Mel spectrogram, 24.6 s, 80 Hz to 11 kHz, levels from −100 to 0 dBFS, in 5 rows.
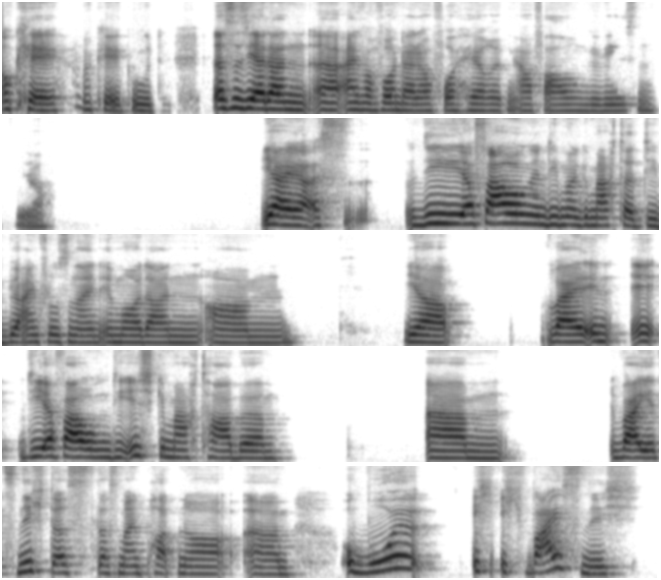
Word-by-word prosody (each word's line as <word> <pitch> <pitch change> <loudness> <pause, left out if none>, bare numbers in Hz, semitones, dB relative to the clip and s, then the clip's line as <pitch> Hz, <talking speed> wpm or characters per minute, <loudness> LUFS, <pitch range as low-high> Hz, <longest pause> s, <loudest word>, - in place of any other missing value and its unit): Okay, 190 -5 -1
okay, 215 -4 -6
gut. 180 0 -6 0.4
Das 255 +1 +3
ist 260 -1 +4
ja 240 -2 +10
dann, 220 -3 +4
äh, - - -12
einfach 210 -1 -2
von 200 0 -1
deiner 185 -1 -4
vorherigen 185 0 -7
Erfahrung 185 0 -9
gewesen, 180 +1 -11
ja. 95 0 -13 1.6
Ja, 250 -3 +8
ja, 225 -2 +4
es 225 - -11 0.4
die 275 +4 +3
Erfahrungen, 275 -1 +7
die 245 - 0
man 235 -1 -1
gemacht 220 0 -3
hat, 205 -2 -2
die 205 - -2
beeinflussen 205 +1 -5
einen 190 0 -6
immer 200 -1 -4
dann, 190 -1 -5
ähm, 185 0 -8 0.7
ja, 195 -4 0 0.6
weil 210 0 +4
in, 225 0 -2
äh 225 -1 -3
die 235 +3 -4
Erfahrung, 230 -3 +5
die 220 +2 -4
ich 270 0 -4
gemacht 220 -3 -5
habe 205 -2 -2 1.1
ähm, 205 -2 -1 0.7
war 215 0 +4
jetzt 210 +1 -3
nicht, 285 0 -2
dass 235 0 -4
dass 230 0 -7
mein 220 -1 -7
Partner, 210 -3 -7
ähm 200 -1 -8 0.3
obwohl 270 +6 +3 0.6
ich 280 -1 -6
ich 260 0 -9
weiß 365 +7 -1
nicht 205 -1 -8
210 Hz, 130 wpm, -21 LUFS, 195-235 Hz, 1.6 s, ja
